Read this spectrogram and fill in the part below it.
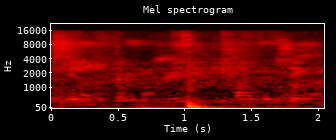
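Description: A stack of cards thumps down on a table.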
